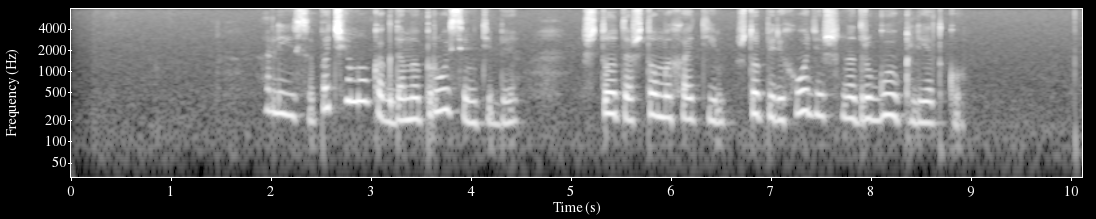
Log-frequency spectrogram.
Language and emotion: Russian, sad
